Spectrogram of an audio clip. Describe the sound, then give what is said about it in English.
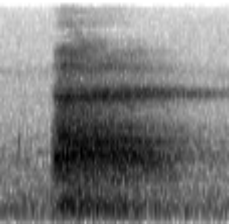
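A single long, deep breath taken during a guided breathing exercise: a soft, airy rush that starts abruptly, holds steady, then slowly fades over about a second and a half, with no talk. “Okay, deep breath. And another one, deep breath.”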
